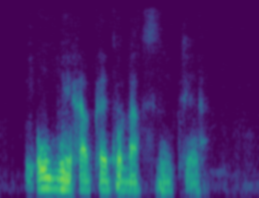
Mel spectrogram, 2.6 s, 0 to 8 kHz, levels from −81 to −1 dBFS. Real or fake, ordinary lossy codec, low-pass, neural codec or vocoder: fake; Opus, 64 kbps; 7.2 kHz; codec, 24 kHz, 1.5 kbps, HILCodec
